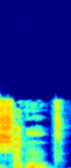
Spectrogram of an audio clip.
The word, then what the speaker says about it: shouldn't: Notice the pronunciation of should and shouldn't. It's spelt with an L.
